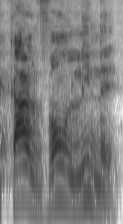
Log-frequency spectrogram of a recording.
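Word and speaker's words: Carl von Linné: dessa taxonomia é Lineu nome dele é carvon line para nós mas pronuncia-se Lineu as regras da classificação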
